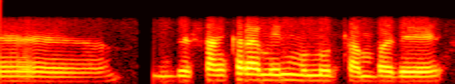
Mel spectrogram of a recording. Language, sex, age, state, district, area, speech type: Tamil, female, 30-45, Tamil Nadu, Coimbatore, rural, conversation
